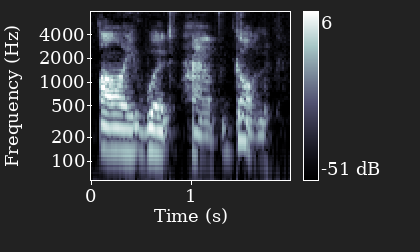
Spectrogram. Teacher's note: have becomes weak and goes of and would can stay wood or simply D so you can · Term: weak form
